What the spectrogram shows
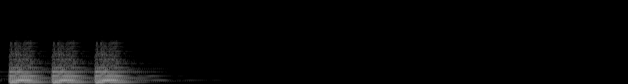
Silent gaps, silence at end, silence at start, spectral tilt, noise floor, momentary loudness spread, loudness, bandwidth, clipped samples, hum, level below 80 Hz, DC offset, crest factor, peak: none; 4.65 s; 0.1 s; -10.5 dB/octave; under -90 dBFS; 10 LU; -33 LUFS; 4 kHz; under 0.1%; none; -64 dBFS; under 0.1%; 18 dB; -20 dBFS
